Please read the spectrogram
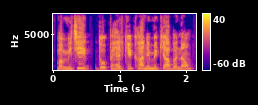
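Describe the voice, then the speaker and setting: A woman's voice: high-pitched, fairly even intonation, a little fast, pitched above the performer's own voice, natural voice. A woman voicing a dutiful, overworked young mother and daughter-in-law in a moral story cartoon. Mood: harried. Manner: eager to please, harried.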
